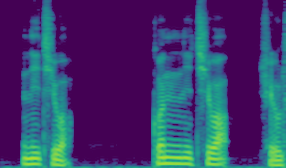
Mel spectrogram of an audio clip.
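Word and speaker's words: こんにちは: Il y a quelques mots où ce ha va se prononcer wa, konnichiwa.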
